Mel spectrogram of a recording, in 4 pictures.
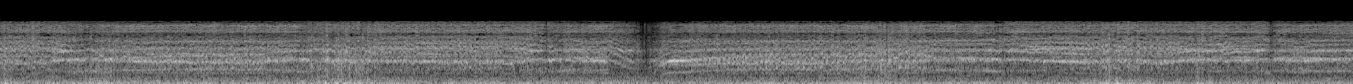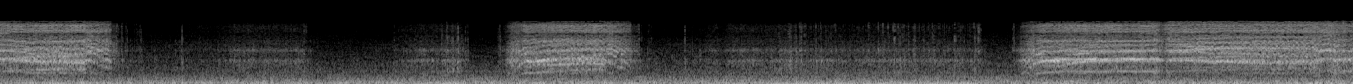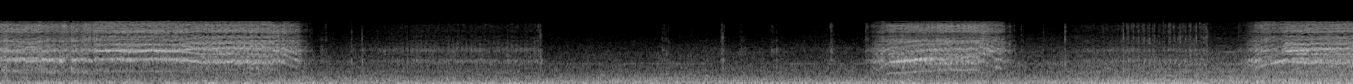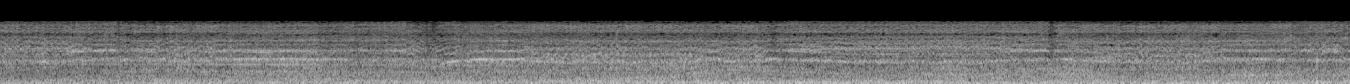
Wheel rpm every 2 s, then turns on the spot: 160, 160, 160, 120, 160, 160, 160, 60, 10, 70, 20, 20, 140, 160, 150, 20, 10, 10, 70, 30, 150, 160, 140, 160, 160, 160, 160.
14-16 20-22 30-34 36-38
